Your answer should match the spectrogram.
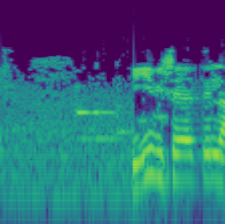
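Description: A man's lecturing voice, with a steady low background hum. For the first second or so there is only the hum; then he speaks again in a melodic, drawn-out intonation, about two-thirds of the way in.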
